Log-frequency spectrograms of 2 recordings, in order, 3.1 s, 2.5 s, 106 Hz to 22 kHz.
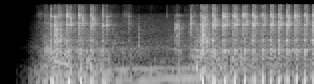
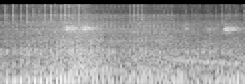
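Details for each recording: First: Yamaha Mio M3 scooter idling, rough and noisy at the head: sharp metallic clatter about four times a second from the cylinder head; worn rocker arm roller on the camshaft, quiet once fixed. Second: Yamaha Mio M3 scooter after fixing rough noisy head (suspected tappet/camshaft noise): engine settles into an even steady beat with no head clatter. Normal idle.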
